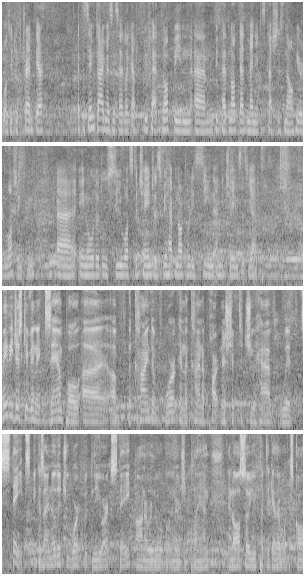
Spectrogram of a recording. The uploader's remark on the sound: Live from the 2017 Future of Energy Summit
